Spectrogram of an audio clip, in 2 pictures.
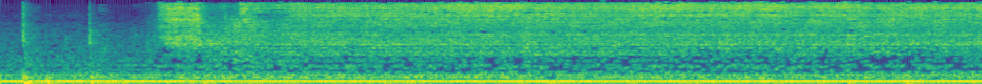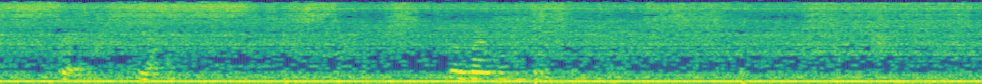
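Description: Tap water running steadily into a kettle, starting suddenly about a second in, over a steady low hum.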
